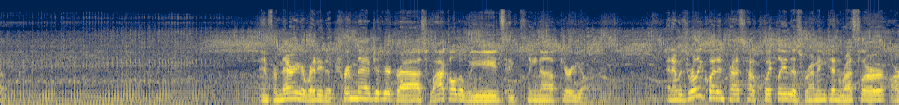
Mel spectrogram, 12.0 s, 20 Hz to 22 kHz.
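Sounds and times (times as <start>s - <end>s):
trimmer engine idling: 0.0s - 11.9s.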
